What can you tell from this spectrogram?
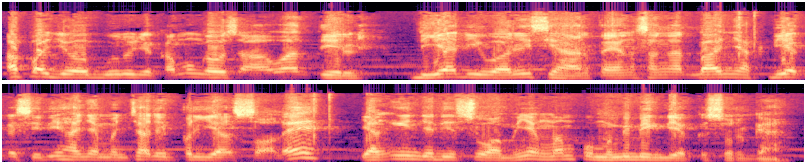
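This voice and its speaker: Animated preacher telling a story. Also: male voice, fast, hardly any pauses, soft background music. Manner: lively, jumps to high voices for characters, asks the audience questions. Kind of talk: storytelling sermon.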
